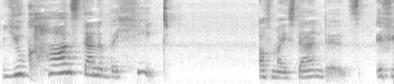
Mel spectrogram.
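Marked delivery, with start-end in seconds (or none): none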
